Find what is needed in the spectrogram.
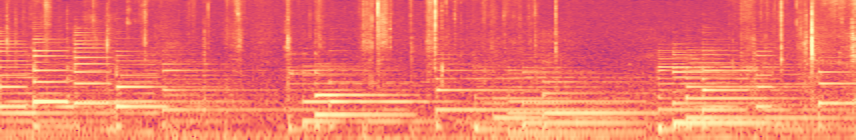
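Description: Quiet background music: a slow run of held notes that change about every half second.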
